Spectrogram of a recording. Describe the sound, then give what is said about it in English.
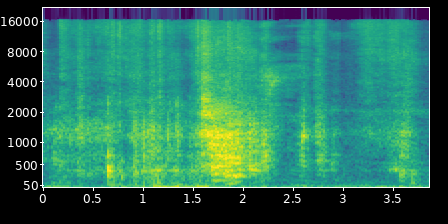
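A box is grabbed and popped open: rustling handling noises with a louder scraping burst midway, then a few lighter knocks and shuffles, with no voices. “So how about you grab that box, pop it open, spin the wheel”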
